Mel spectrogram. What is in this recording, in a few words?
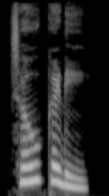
"ಚೌಕಡಿ", Kannada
